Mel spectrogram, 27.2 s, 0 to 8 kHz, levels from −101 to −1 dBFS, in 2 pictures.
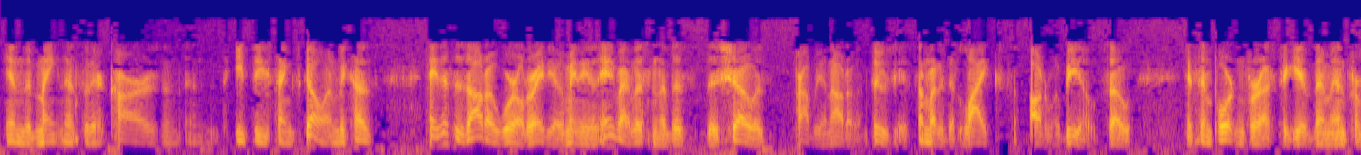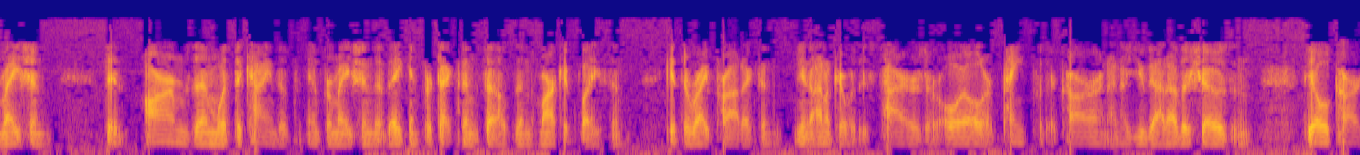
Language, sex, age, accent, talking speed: English, male, 50-69, American, 205 wpm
